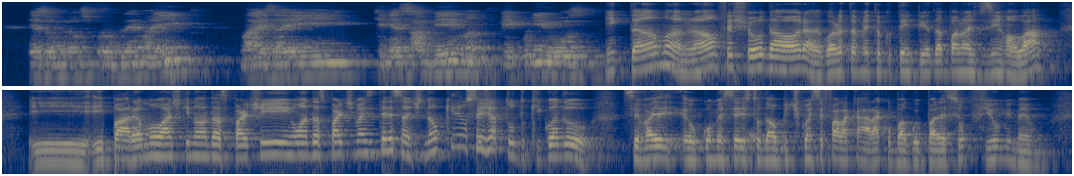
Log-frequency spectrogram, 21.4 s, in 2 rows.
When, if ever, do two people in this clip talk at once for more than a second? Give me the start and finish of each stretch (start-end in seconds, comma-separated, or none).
none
